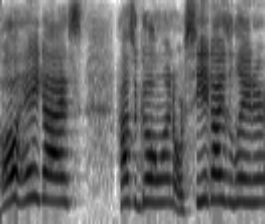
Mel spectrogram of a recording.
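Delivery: very high, eager-to-please, approval-seeking tone. Showing how they sometimes sound greeting people: higher-pitched approval-seeking voice. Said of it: "higher pitched and be like".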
